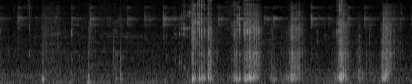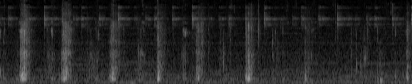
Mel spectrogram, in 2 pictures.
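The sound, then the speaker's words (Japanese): Crunchy triangular orange Dontaco snack chips being eaten: many sharp, quiet crunches and bites come in an irregular run, faint and close. “どんたこを食べてますドンタこスって知ってますか三角のねオレンジ色のお菓子”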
